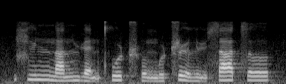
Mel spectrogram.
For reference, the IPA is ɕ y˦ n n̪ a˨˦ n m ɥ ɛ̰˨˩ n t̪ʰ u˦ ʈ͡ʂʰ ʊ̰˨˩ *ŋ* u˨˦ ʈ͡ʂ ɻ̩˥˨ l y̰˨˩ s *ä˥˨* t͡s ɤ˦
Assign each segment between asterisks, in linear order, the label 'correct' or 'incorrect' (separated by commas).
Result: correct, incorrect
